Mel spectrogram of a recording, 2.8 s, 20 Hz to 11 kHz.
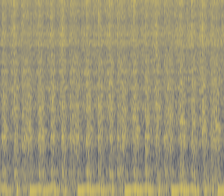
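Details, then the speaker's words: Renault Clio 172, on a jump pack: strong, even starter cranking with rhythmic chugs but no firing; cranks but won't start because the fuel pump wasn't hooked up, no fuel. "all right so we got crank but she didn't start cuz we had no fuel so we just hooked the fuel pump"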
